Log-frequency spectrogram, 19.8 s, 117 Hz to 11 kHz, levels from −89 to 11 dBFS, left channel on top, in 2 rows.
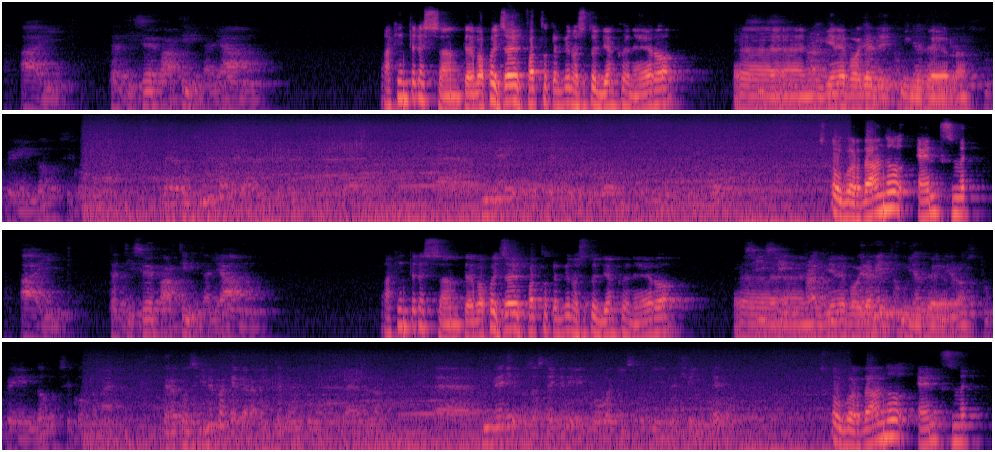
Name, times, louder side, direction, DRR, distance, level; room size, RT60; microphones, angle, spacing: voice 1, 0.2-0.6 1.1-2.6 7.4-13.7 14.2-17.2, right 1 dB, 50° right, 4.7 m, -38 dB
voice 2, 3.8-6.7 7.3-9.7 18.2-19.5, left 6 dB, 75° left, 0.5 m, -25 dB
sound 1, 10.7-18.4, left 3 dB, 35° left, 0.6 m, -39 dB
14.5 x 11.5 x 5.2 m
head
